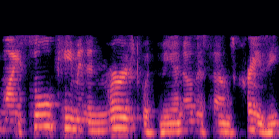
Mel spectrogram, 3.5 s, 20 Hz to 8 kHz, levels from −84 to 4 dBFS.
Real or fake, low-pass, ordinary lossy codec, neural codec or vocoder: real; 7.2 kHz; AAC, 16 kbps; none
